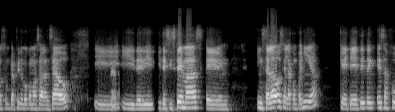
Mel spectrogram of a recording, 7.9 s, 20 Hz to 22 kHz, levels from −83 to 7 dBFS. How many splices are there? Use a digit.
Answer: 0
